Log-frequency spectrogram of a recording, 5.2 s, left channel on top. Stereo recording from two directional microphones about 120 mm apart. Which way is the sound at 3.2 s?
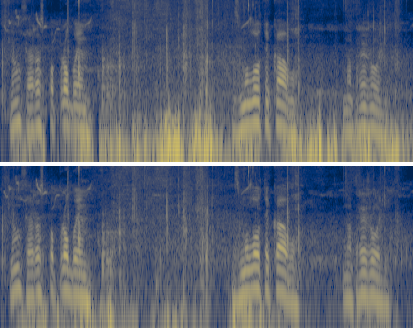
30° right (ahead or behind).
